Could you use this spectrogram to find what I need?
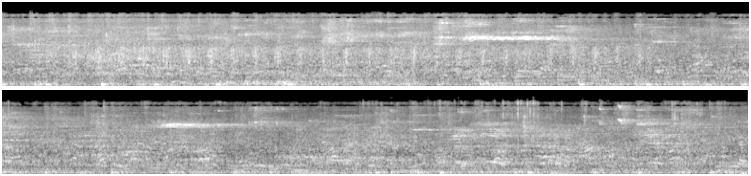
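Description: A group of children and adults chatter at a distance in a large echoing hall.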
